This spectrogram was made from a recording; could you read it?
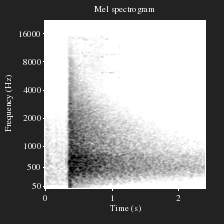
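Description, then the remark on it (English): A single loud gunshot cracks out sharply in an asylum ward, with rain pounding on a window, followed by a long echoing tail that slowly fades over about two seconds. “Everyone in the asylum heard the gunshot.”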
